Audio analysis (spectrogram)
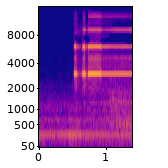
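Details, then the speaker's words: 48 V e-bike charger (54.8 V output) that smoked, controller chip area burnt: two quick chirps then the meter holds a steady continuity tone across a totem-pole driver transistor, which is shorted; drive circuit faulty. "哟，驱动3极管直接是短路的啊，那是它驱动电路有问题啊。"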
